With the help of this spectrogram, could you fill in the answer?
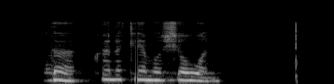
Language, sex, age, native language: Icelandic, female, 40-49, Filipino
